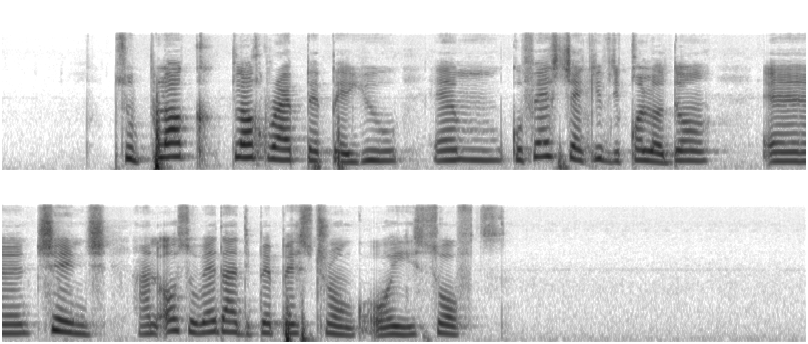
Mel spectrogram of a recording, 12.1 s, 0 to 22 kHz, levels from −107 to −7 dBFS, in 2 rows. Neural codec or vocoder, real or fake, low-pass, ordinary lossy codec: vocoder, 22.05 kHz, 80 mel bands, Vocos; fake; 9.9 kHz; none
